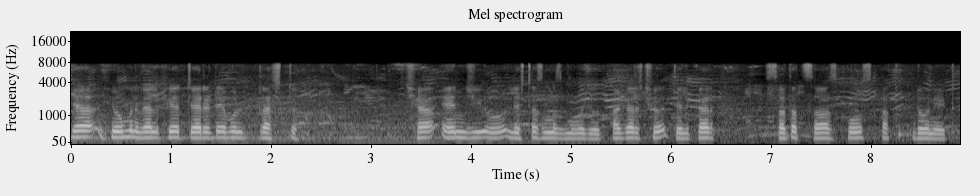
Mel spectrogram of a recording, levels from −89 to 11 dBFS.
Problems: continuous background conversations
